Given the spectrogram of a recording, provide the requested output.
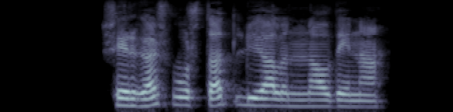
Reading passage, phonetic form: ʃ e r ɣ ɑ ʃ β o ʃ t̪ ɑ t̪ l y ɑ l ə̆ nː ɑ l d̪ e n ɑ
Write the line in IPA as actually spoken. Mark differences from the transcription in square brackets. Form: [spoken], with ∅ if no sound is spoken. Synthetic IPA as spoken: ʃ e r ɣ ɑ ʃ β o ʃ t̪ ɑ t̪ l y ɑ l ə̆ nː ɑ l d̪ e n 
